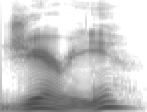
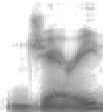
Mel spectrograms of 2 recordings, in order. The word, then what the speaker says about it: Gerry: Elbridge Jerry. Last name Jerry. Ge R Y.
